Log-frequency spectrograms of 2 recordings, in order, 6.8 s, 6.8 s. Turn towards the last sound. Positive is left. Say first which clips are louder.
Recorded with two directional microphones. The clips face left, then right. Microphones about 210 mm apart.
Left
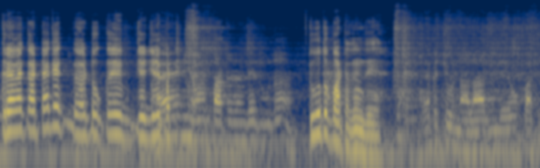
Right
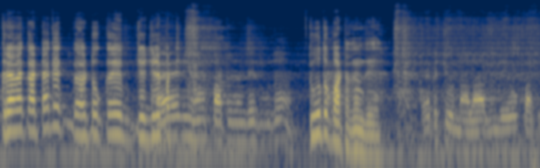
# even
turn(degrees=-15)  # may be behind; listen again after turning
